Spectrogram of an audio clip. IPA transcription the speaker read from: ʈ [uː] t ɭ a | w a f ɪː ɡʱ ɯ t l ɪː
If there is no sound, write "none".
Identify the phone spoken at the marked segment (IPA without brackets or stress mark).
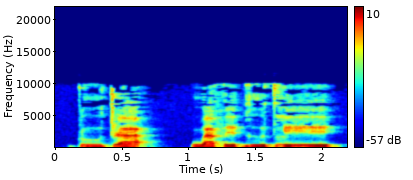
uː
